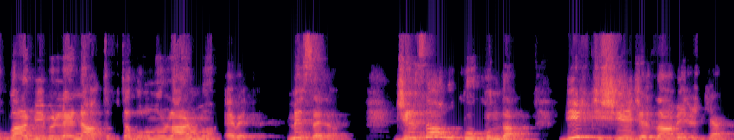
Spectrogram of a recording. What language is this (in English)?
Turkish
